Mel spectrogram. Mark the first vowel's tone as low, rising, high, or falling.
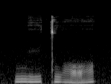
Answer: rising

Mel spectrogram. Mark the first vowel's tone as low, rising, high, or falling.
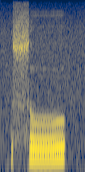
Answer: rising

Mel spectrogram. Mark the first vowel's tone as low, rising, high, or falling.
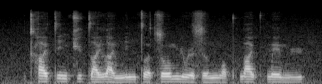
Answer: high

